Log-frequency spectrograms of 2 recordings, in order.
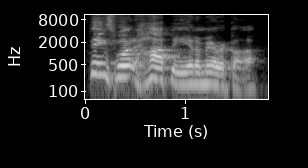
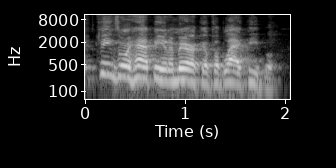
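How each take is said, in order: First: Lower, mocking British accent; bad British accent. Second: Said in the usual way. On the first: Mimicking the British critic about America, mock British accent. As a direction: put on a badly faked British accent. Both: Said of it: "That's a shit British accent".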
